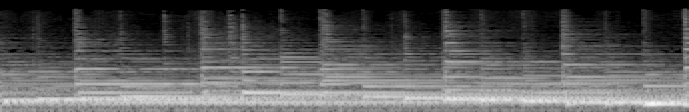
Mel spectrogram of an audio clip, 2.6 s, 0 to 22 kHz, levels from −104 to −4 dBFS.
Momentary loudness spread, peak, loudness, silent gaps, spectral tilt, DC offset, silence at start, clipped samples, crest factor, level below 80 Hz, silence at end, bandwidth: 5 LU; -6 dBFS; -23 LUFS; none; -7.5 dB/octave; under 0.1%; 0 s; under 0.1%; 16 dB; -52 dBFS; 0 s; 9.8 kHz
